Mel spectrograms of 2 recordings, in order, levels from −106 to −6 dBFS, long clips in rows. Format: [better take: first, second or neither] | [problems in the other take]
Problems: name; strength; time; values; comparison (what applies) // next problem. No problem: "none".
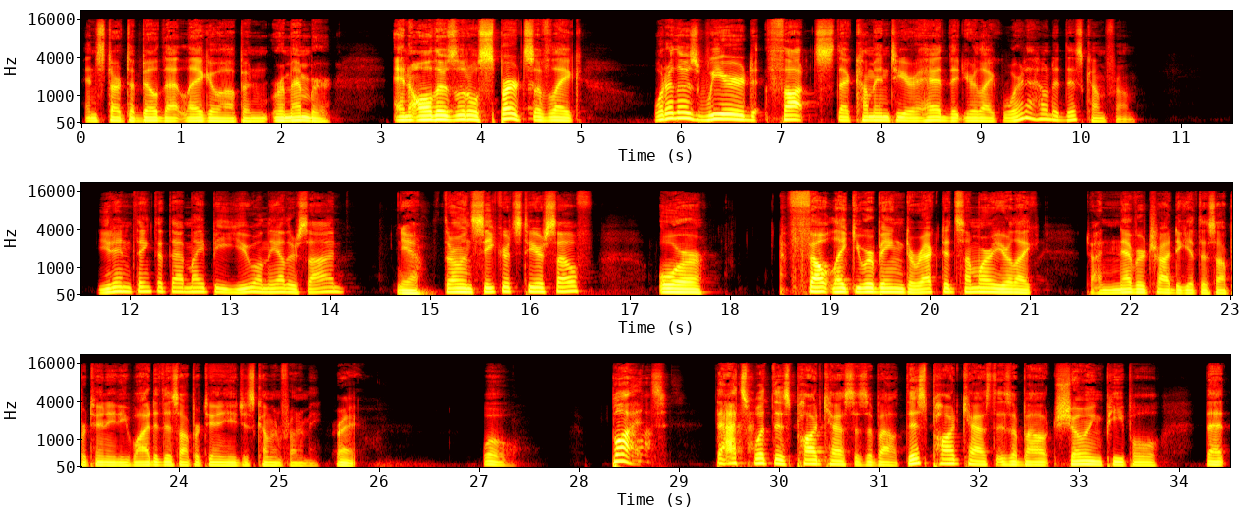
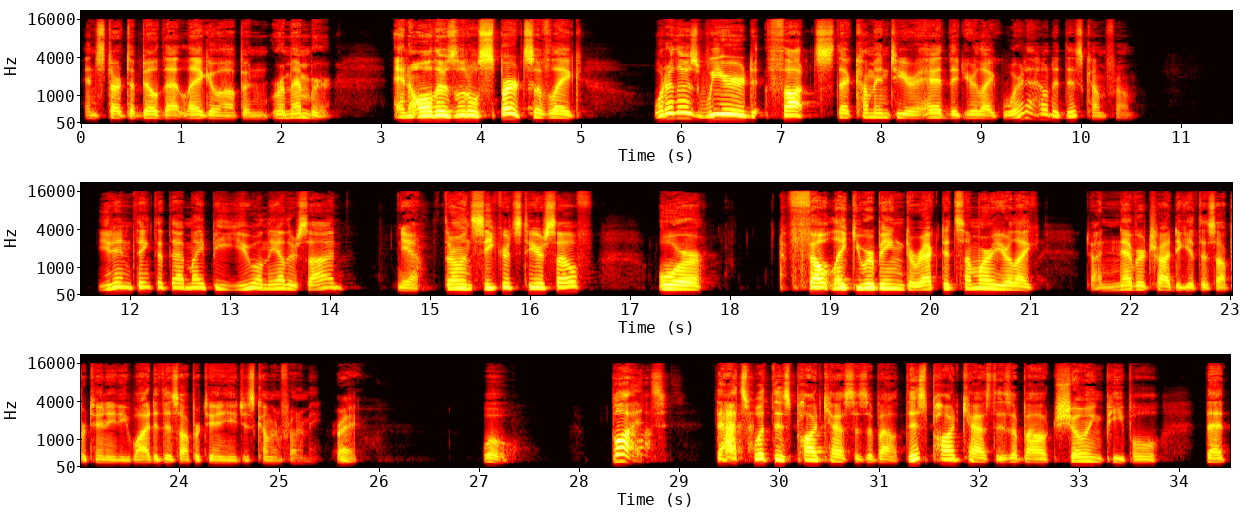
first | thin; somewhat; fading below 300 Hz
